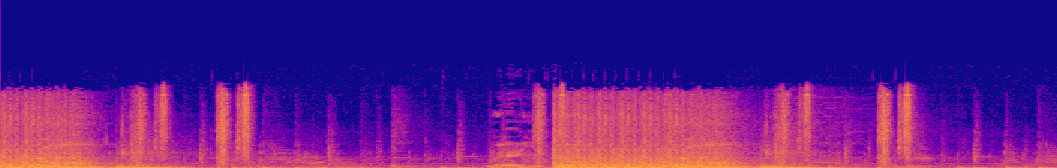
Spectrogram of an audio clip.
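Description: Gunfire from a shooting video game, with dense, loud bursts of rapid shots and booms running almost continuously, broken by brief lulls.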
